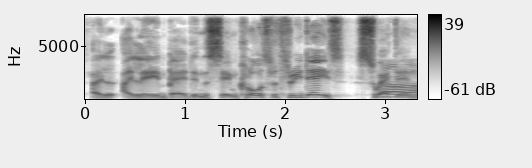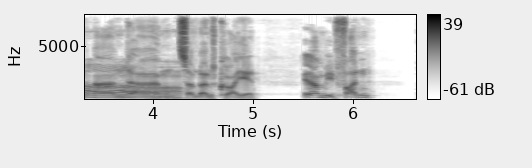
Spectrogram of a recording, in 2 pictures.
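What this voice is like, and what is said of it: Sick, unwell-sounding voice. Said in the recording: “As you could probably tell from my voice, I am ill. Very, very ill.”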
